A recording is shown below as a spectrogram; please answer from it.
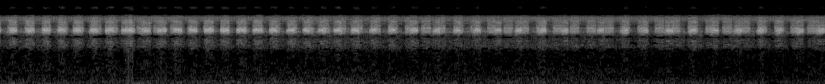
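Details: Summer cicada chorus from Provence in the south of France, a harsh high buzz throbbing in uneven pulses a little over once a second, continuous and loud with nothing else audible.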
